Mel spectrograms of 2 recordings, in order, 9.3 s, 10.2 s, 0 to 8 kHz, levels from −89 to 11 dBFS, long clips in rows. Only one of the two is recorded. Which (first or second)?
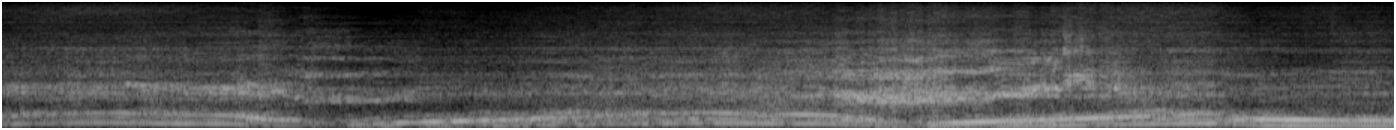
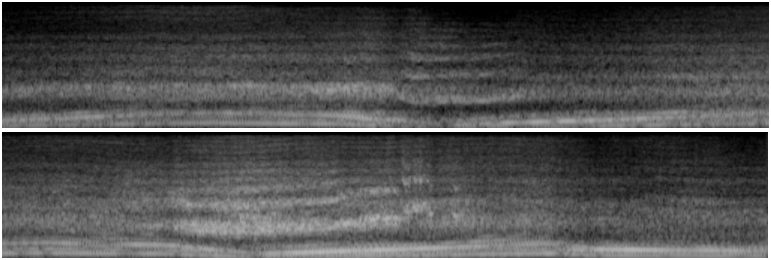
second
